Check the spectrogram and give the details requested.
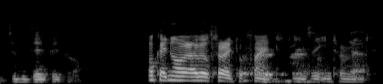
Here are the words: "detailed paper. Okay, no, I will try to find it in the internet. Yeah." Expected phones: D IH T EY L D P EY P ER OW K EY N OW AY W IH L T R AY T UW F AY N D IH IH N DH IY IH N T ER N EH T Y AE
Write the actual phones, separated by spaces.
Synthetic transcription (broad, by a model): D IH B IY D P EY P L OW K EY N OW AY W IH L T R AY T UW F AY N D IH IH N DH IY IH N T ER N EH T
